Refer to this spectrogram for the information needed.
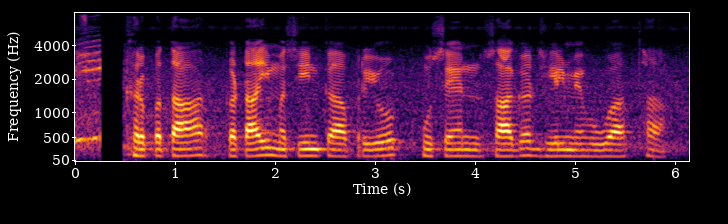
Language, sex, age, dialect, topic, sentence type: Hindi, male, 60-100, Marwari Dhudhari, agriculture, statement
